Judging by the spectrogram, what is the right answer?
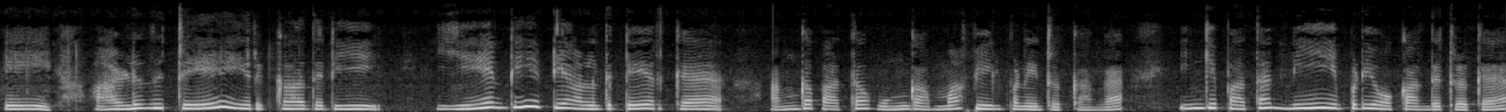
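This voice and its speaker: A woman's voice: very high-pitched, fast. A woman voicing a practical, outspoken young woman friend in a cartoon, giving blunt advice. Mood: advising. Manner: scolding, advising. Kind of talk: cartoon voice acting.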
